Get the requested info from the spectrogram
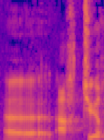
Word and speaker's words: Arthur: Et on nous dit « Caer keni beif Arthur » Arthur, donc le U se prononce I en gallois.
